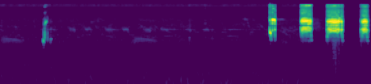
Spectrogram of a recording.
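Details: Black francolin calling in Sindh, Pakistan: one sharp short note, a quiet pause with faint distant calls, then four loud, harsh, rasping bursts in quick, uneven succession.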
